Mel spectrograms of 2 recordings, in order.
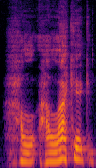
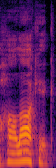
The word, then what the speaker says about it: halachic: introduce the reader to the halachic texts or hallachic texts pronounced different ways and to show how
